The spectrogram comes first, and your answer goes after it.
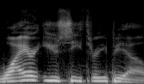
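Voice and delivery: put-on, mock angry tone. Retelling a meeting with CM Punk at a photo op: imitating CM Punk's angry question. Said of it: "looked at me very angry and said".

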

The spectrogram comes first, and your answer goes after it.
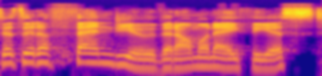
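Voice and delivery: put-on stand-up comedian voice, needling, teasing tone. Joking about atheists online, doing a Ricky Gervais impression. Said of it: "that's a good fucking Ricky".

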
